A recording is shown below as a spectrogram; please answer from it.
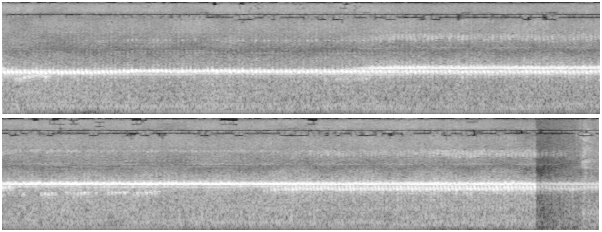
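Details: American toad calling in Metro Detroit wetlands, an example sound for a frog and toad survey: one long, steady, high musical trill held for about eight seconds, stepping slightly higher early on, over a hiss of background noise.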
